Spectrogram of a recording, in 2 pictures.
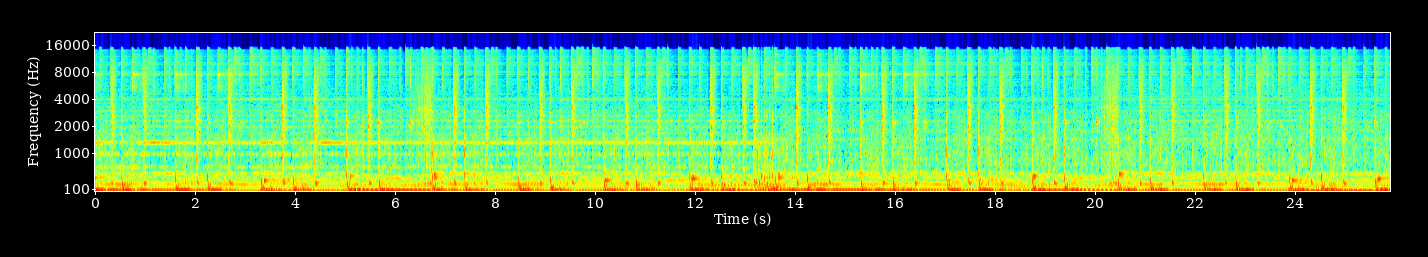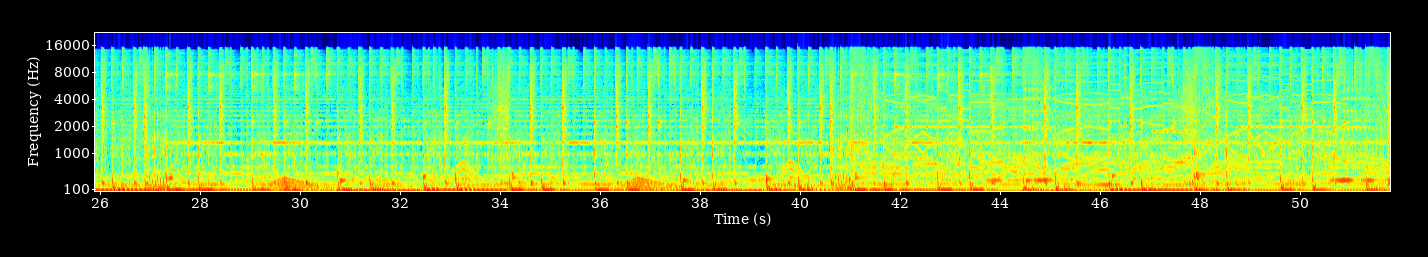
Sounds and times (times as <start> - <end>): Drum and bass: 0.0 - 51.8.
